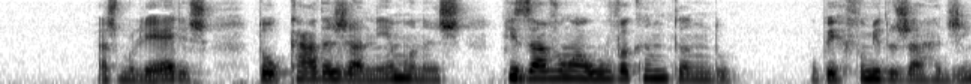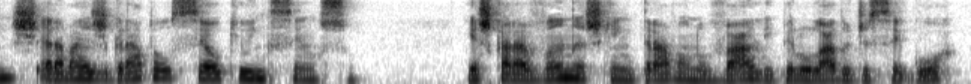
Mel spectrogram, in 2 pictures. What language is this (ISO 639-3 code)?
por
